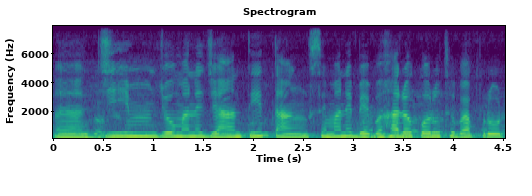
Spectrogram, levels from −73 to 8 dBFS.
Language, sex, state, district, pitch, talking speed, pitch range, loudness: Odia, female, Odisha, Sambalpur, 240 Hz, 130 wpm, 225-250 Hz, -12 LUFS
